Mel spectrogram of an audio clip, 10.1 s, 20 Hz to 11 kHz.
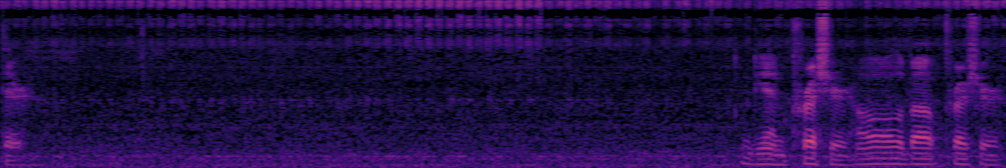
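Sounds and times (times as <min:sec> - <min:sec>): faint hum: 0:00.0 - 0:10.0
pencil scratching on paper: 0:00.0 - 0:10.0.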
